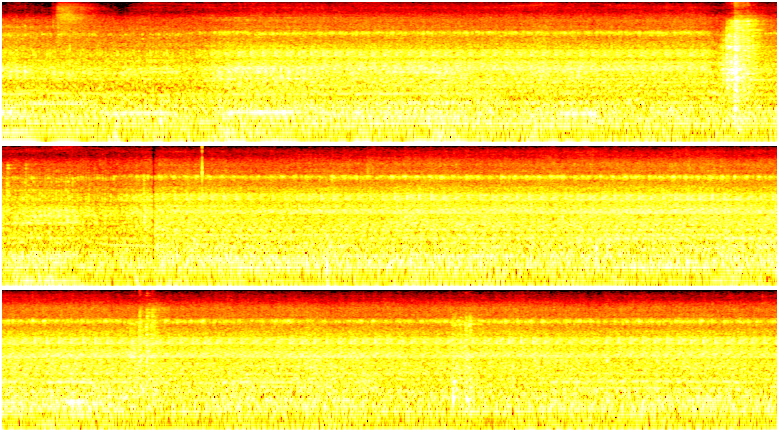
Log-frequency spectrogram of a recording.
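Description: Mercedes-Benz Actros road-rail truck running on the track, its diesel engine going steadily with a steady high-pitched tone over it. A short, loud burst about nine seconds in.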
